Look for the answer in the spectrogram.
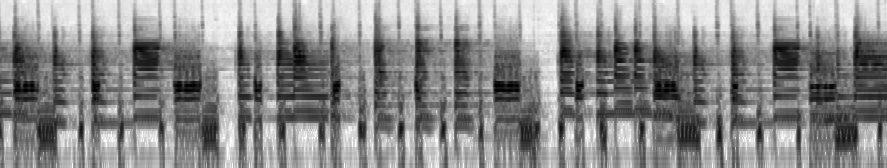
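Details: Plucked guitar and bass music with strong rhythmic strums and no animal voices.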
